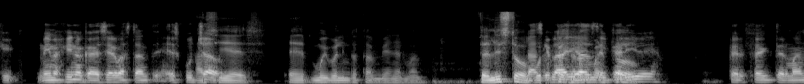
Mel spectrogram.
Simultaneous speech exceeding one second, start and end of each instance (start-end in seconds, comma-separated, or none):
5.2-6.4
